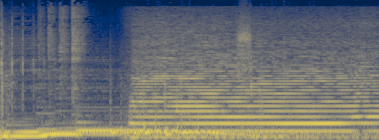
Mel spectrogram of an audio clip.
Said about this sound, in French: Les auditeurs ont peut-être reconnu euh, la célèbre Corne de brune du paquebot France.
